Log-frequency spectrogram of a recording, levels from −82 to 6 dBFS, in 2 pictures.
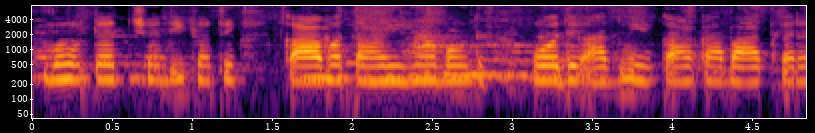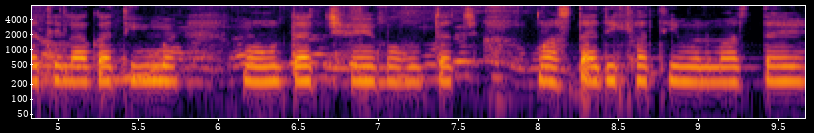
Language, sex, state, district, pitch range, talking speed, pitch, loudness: Hindi, female, Chhattisgarh, Kabirdham, 230-245 Hz, 200 wpm, 235 Hz, -19 LUFS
